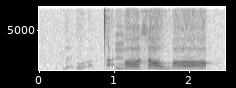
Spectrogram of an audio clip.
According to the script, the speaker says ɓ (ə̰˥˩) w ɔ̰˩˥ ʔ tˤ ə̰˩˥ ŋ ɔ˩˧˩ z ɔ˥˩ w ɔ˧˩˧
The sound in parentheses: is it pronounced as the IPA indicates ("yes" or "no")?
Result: no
